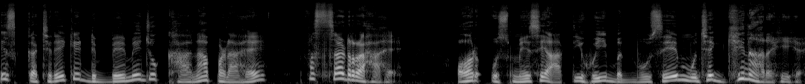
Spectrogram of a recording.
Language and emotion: Hindi, disgusted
